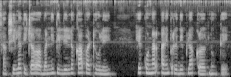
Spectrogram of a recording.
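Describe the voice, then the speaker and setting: Woman storyteller, even read, husky and gravelly. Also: mid-range voice, a little fast. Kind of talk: scripted story narration.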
